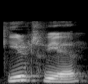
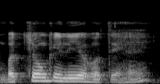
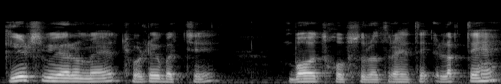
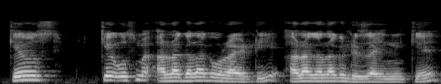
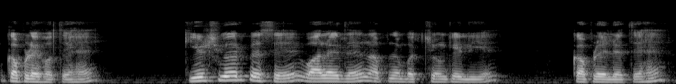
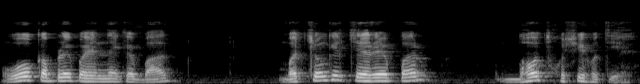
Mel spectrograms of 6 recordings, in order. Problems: none marked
